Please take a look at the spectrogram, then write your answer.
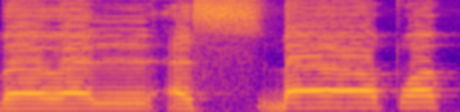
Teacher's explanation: طا مستعلیہ ہے، پر پڑھا جائے گا · با الف مدہ ہے، ایک الف کے برابر کھینچ کر پڑھیں گے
